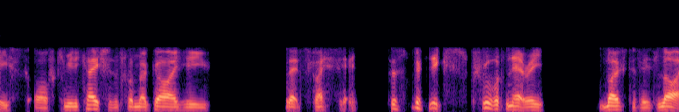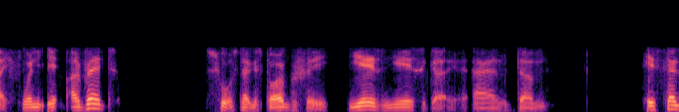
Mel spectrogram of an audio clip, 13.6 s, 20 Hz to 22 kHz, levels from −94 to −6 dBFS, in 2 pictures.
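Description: From start to finish the speech carries G.723.1 codec damage, and it's heavy. The band runs only about 150 Hz to 3.6 kHz, so it's muffled, and the slow-updating low-rate model, which fits roughly 6.3 kbit/s, leaves it hoarse with smeared consonants.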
